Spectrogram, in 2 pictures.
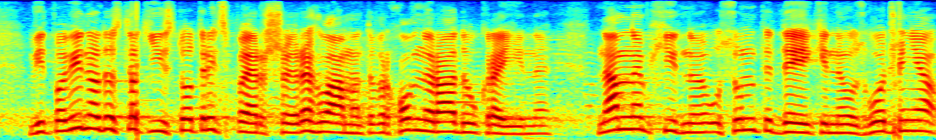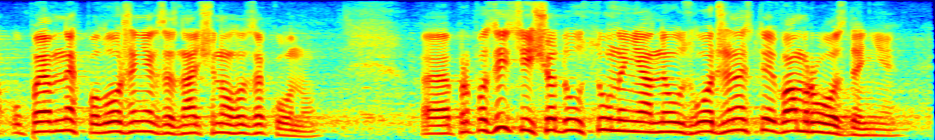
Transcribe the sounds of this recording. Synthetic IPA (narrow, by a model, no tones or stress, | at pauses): ʋʲid̪̚pɔʋʲid̪nɔd̪ɔst̪ɐtʲist̪ɔt̪ɾɪt͡sʲpɛrʃɪjɾeɦlˠɑment̪ʊʋerxɔwnɔjiɾɑd̪ɪʊkɾɐjinɪ | nɑmneɔpxʲid̪nɔɛusunɪt̪ɪd̪ɛjɐkʲineʊzɦɔd͡ʒenʲːɐupɛwnɪxpɔlˠɔʒenʲːɐɣzɐznɑt͡ʃenɔɦɔzɐkɔ̰nʊ̰ | pɾɔpɔzɪt͡sʲijiʃt͡ʃɔd̪ɔʊsunenʲːɐneʊzɦɔd͡ʒenɔsʲt̪ʲɪʋɑmrɔzd̪ɐnʲːi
